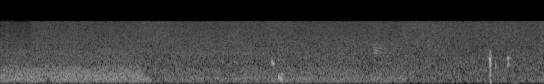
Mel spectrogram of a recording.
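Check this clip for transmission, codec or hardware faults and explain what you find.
Two faults stand out in this speech clip: a faint second voice behind the talker, and two short dips in the talker's level.

The other side's voice leaking through occurs from 0.0 to 1.74 s, 1.9 to 2.34 s, 2.51 to 2.6 s and 2.89 to 4.06 s. It sits roughly 30 to 40 dB under the talker, likely loudspeaker echo the canceller missed. Unlike crosstalk or background noise, it is a separate voice that tracks the far end.

Speech is suppressed in double talk from 2.43 to 2.5 s and 2.69 to 2.88 s, dropping by about 15 dB and then about 25 dB. This is likely the canceller ducking both voices while they overlap. Unlike packet loss, the voice dips in level, and in the gaps between the stretches of leak.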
